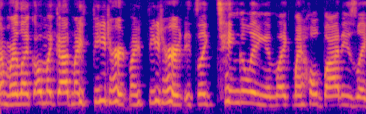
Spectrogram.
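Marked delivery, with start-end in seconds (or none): 0.4-2.3 put-on panicked screaming, higher. Retelling hitting a dead animal while driving, imitating a panicked scream. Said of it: "my daughter and I start screaming".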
